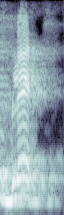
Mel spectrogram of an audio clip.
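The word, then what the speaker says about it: black: जैसे ब्लैक सी क्या हो गया? साइलेंट।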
